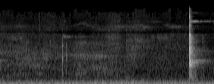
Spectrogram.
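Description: One sharp metallic clink near the end, with a brief high ring after it, as a steel lift bar meets the weight-distributing hitch's chain bracket, over a low steady background rumble.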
